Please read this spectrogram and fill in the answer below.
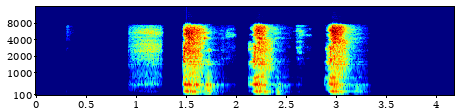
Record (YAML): three_cough_length: 4.2 s
three_cough_amplitude: 32768
three_cough_signal_mean_std_ratio: 0.33
survey_phase: beta (2021-08-13 to 2022-03-07)
age: 45-64
gender: Male
wearing_mask: 'No'
symptom_none: true
smoker_status: Never smoked
respiratory_condition_asthma: false
respiratory_condition_other: false
recruitment_source: REACT
submission_delay: 13 days
covid_test_result: Negative
covid_test_method: RT-qPCR
influenza_a_test_result: Negative
influenza_b_test_result: Negative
